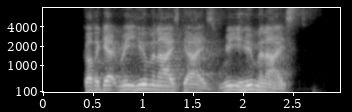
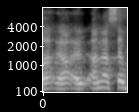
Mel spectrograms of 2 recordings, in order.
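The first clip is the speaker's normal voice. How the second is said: ordinary delivery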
